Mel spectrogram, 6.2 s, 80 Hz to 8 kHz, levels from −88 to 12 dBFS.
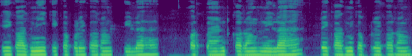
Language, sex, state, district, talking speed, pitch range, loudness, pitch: Hindi, male, Chhattisgarh, Raipur, 185 wpm, 135-140 Hz, -18 LUFS, 140 Hz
